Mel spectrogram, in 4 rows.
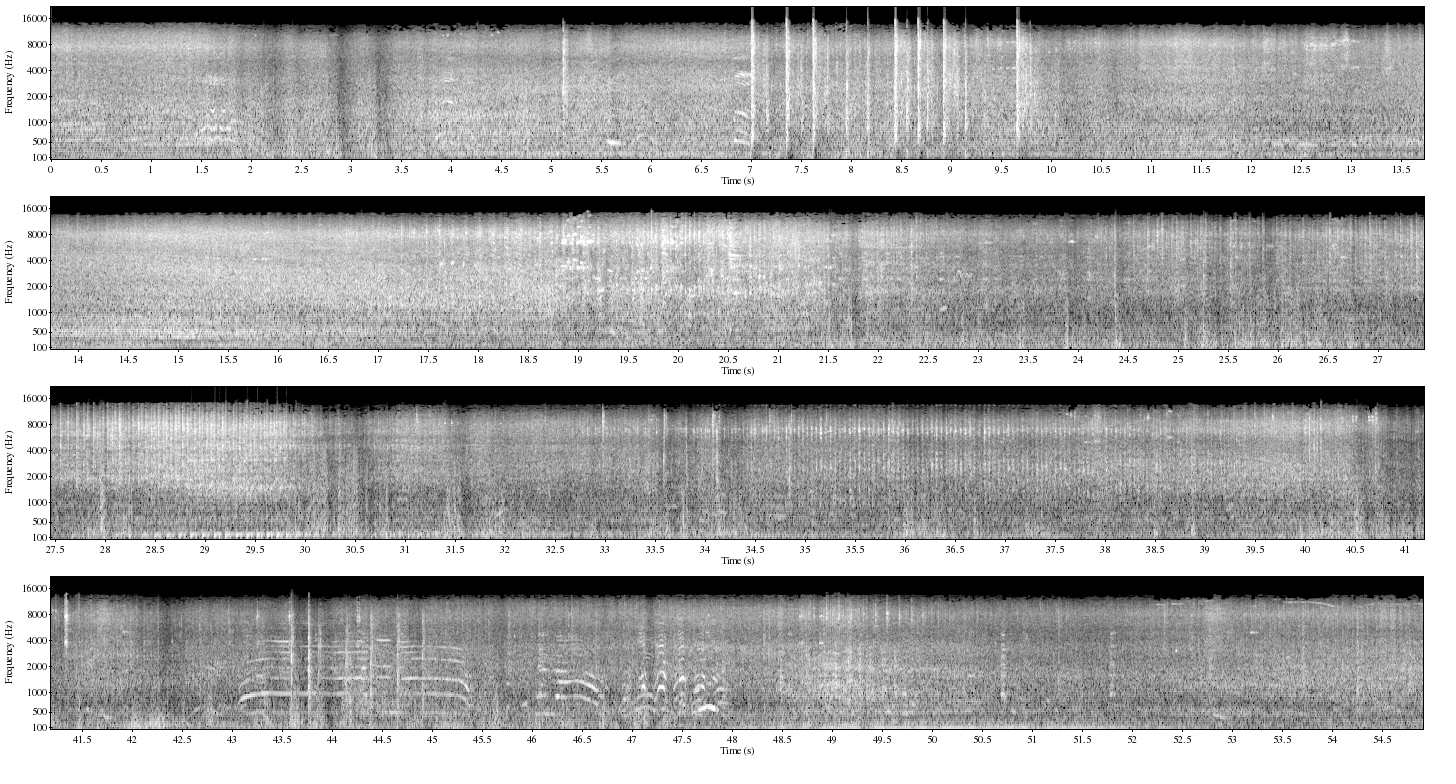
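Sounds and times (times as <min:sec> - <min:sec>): vehicle engines driving past: 0:00.0 - 0:54.9.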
